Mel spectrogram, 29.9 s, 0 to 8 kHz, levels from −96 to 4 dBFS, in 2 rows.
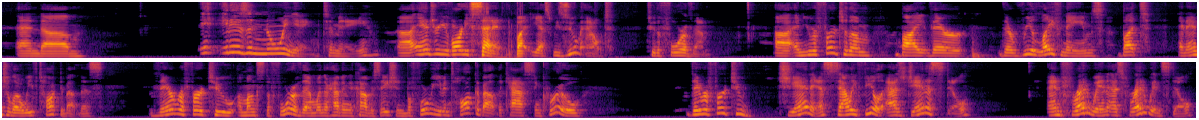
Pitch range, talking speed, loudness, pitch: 135-210 Hz, 160 wpm, -25 LUFS, 160 Hz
